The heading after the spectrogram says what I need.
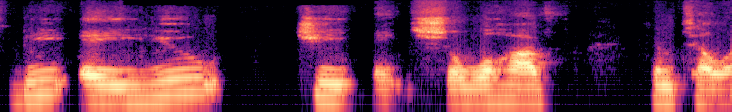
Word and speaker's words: Braugh: Gavin, I think it's Bo. I had to get the right pronunciation. It's Baugh.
